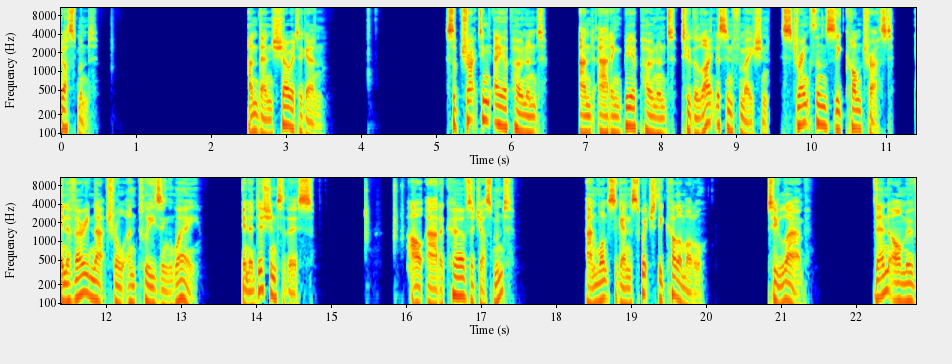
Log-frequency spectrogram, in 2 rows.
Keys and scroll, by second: 15.9 super+m.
